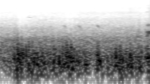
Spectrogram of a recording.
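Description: Wind buffeting the microphone: a steady, rough low rumble with no distinct events.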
